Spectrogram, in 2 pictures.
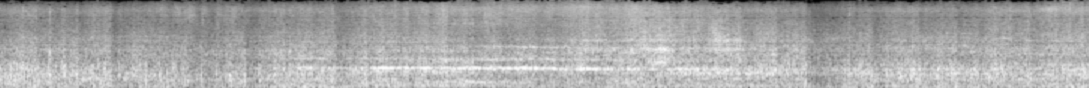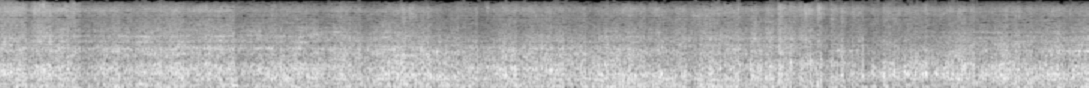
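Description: Freight train cars rolling past close by: a steady rumble and clatter of steel wheels over the rail joints, with faint high wheel squeal for a few seconds in the first third.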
